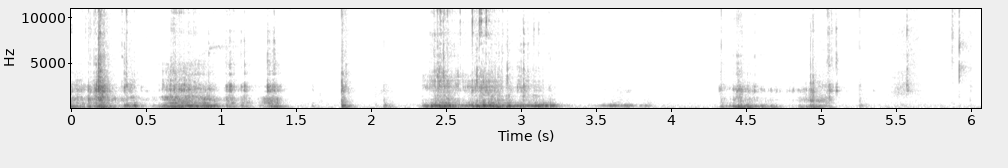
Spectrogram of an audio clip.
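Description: Die-cast toy cars handled on a wooden tabletop: a string of irregular scrapes, clicks and knocks as they are moved, turned round and picked up.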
